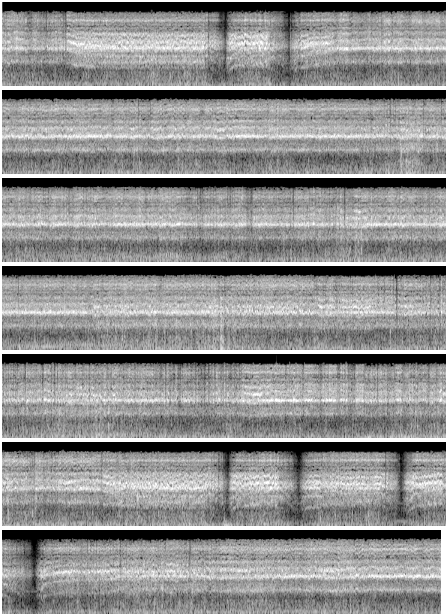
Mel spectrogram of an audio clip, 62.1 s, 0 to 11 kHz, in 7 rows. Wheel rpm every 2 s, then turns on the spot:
230, 190, 120, 190, 230, 230, 230, 230, 230, 240, 230, 230, 230, 230, 230, 230, 220, 230, 220, 230, 230, 230, 230, 210, 140, 140, 110, 160, 210, 220, 230.
none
